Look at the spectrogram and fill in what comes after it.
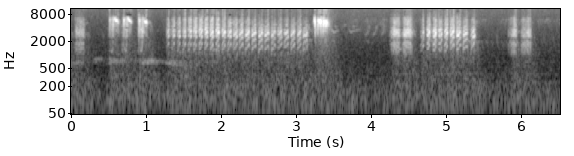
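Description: Faint birdsong: short high chirps and two rapid trills, with one sharper, louder note about three seconds in.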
